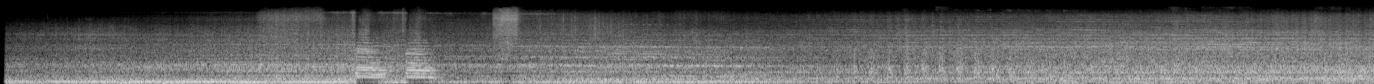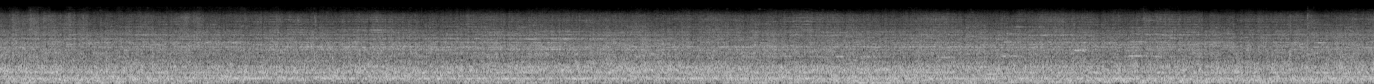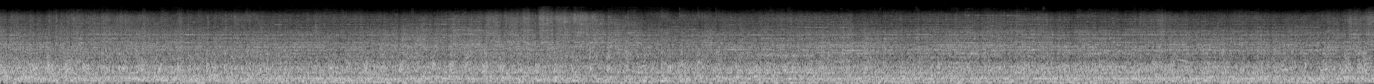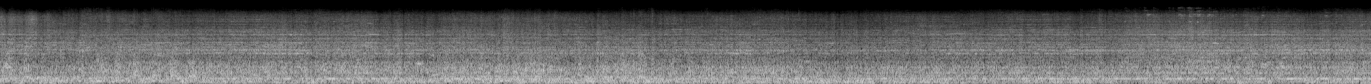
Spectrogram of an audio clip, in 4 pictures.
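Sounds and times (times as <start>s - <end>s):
diesel locomotives rumbling: 0.1s - 54.9s
train horn note: 1.8s - 8.1s
clickety-clack of rail joints: 8.0s - 54.9s.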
